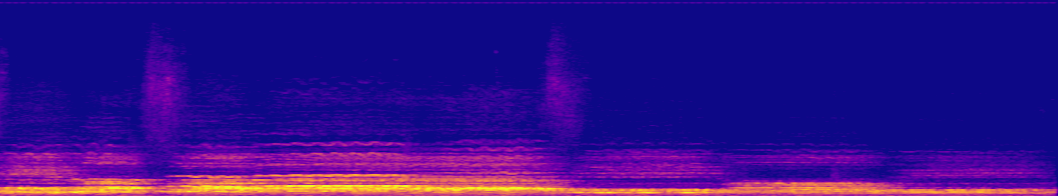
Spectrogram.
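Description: Mixed choir of men's and women's voices singing sustained chords, swelling louder in the middle and softening from about six seconds in.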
